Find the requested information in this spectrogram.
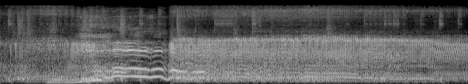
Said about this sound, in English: Farts are funny.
